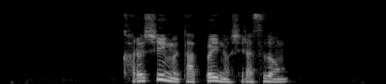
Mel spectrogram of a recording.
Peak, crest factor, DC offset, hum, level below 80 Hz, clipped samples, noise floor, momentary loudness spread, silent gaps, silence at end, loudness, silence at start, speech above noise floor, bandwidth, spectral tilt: -10 dBFS; 20 dB; under 0.1%; none; -68 dBFS; under 0.1%; -74 dBFS; 11 LU; none; 1 s; -28 LUFS; 1.25 s; 48 dB; 11.5 kHz; -5 dB/octave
